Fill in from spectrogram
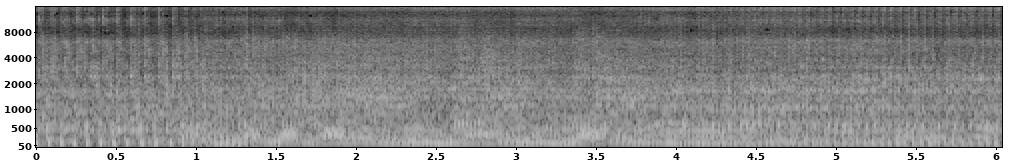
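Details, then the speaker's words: RKS150 motorcycle damaged by an inexperienced rider, rebuilt with used piston and valves: a harsh, rattly note that swells and drops with the revs, clattering throughout. Caused by a badly damaged connecting rod and a damaged cam. "So problema natin ito mga boss mga bay, malala kasi yung connecting rod may tama, saka yung cam may tama din."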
